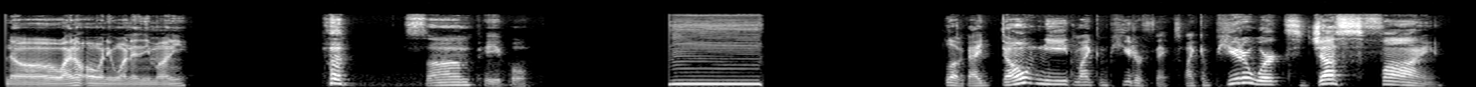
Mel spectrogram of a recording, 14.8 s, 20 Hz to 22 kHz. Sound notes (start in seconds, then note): 3.3 laughs; 6.7 phone buzzing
